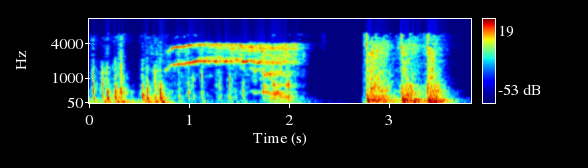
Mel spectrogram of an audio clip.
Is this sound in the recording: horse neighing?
yes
